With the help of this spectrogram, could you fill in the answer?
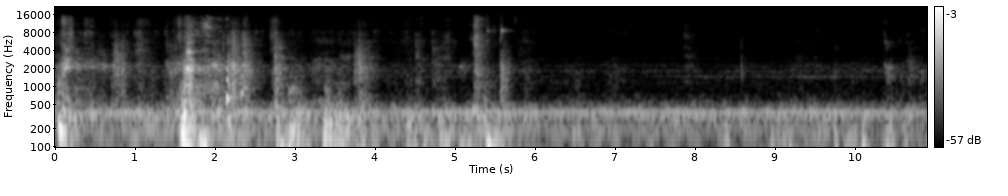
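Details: Siberian Huskies Lora and her father Baikal begging for food indoors in a small room; soft, brief whimpers and sniffing noises come in scattered bursts, mostly in the first half, with a person talking nearby.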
